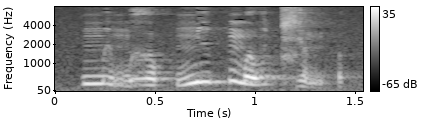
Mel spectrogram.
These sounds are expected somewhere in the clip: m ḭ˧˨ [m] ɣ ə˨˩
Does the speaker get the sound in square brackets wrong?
no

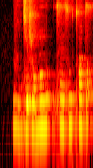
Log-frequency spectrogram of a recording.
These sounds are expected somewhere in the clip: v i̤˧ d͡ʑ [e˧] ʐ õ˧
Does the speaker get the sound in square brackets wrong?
no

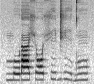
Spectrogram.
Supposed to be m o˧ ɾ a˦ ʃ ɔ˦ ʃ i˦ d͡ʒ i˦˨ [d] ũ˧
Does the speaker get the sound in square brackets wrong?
no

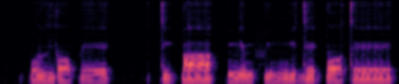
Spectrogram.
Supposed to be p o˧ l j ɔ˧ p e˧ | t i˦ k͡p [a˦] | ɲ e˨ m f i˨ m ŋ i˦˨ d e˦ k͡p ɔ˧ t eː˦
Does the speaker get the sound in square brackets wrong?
no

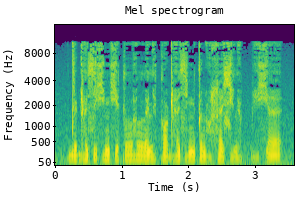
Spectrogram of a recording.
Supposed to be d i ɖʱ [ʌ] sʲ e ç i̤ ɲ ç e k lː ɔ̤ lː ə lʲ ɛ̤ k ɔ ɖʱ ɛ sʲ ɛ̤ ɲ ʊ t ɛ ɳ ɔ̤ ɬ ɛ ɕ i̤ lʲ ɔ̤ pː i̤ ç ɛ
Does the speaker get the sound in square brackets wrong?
yes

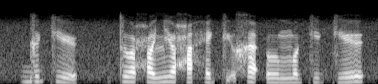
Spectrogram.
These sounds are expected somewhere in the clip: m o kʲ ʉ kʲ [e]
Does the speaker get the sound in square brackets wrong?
yes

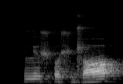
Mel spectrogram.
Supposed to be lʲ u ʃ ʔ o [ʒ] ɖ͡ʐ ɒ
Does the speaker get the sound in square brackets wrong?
yes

